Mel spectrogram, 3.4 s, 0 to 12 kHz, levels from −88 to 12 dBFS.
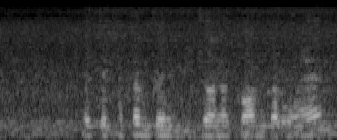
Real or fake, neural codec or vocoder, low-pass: real; none; 9.9 kHz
